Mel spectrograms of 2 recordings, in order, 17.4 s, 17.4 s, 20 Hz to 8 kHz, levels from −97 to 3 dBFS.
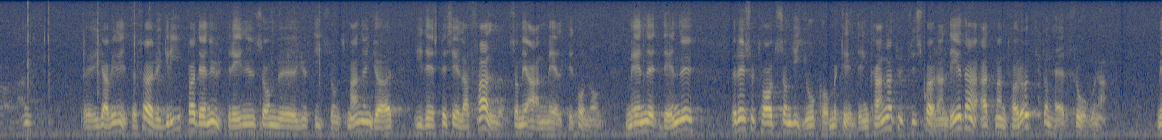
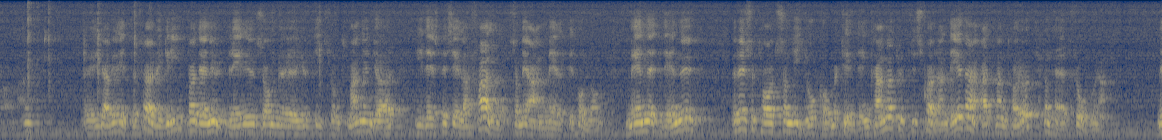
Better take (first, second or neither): first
